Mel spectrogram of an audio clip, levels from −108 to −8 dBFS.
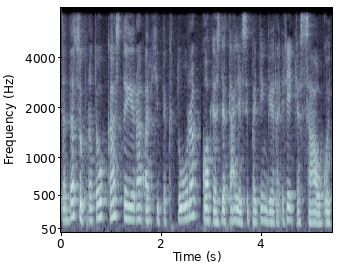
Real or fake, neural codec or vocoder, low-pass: real; none; 7.2 kHz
